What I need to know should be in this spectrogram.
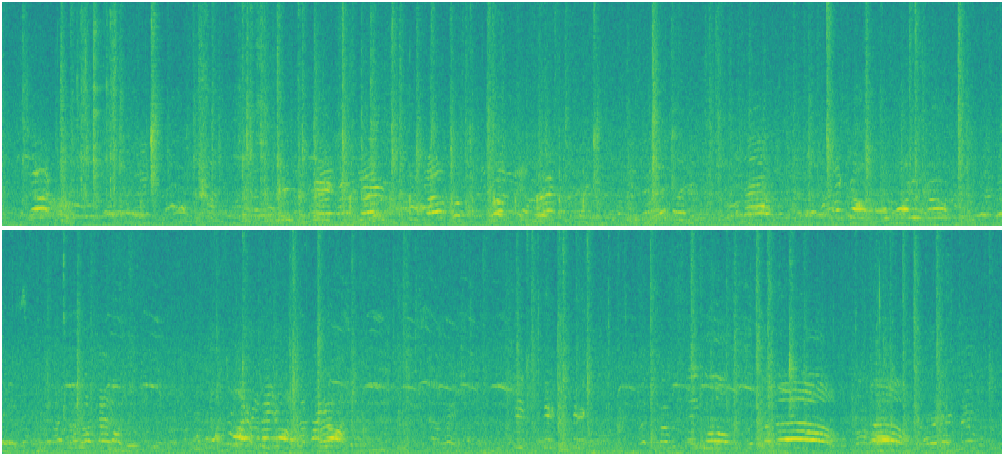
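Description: Lacrosse sticks clack against each other.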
